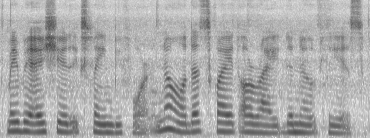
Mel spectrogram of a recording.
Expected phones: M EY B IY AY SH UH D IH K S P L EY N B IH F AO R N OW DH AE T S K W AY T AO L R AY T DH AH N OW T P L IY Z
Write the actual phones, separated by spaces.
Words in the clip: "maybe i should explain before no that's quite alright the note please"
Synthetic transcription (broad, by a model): M EY B IY AY SH UH D IH K S P L EY N B IH F AO R N OW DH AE T S K W AY T AO L R AY T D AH N OW T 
